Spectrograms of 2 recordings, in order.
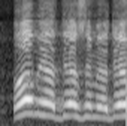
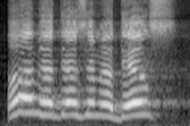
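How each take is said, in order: First: High, loud hammed-up wail, a fake swoon; mock wailing mourner. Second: High, loud hammed-up wail of a mourner about to faint; mock wailing mourner. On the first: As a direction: play the fainting mourner for laughs. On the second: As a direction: ham up a swooning mourner. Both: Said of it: "eu fazia assim".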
